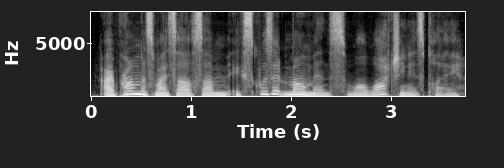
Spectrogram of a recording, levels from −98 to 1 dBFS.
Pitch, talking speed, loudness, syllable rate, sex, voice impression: 205 Hz, 160 wpm, -16 LUFS, 5.4 syllables/s, female, very feminine, slightly adult-like, soft, slightly cute, calm, reassuring, sweet, kind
